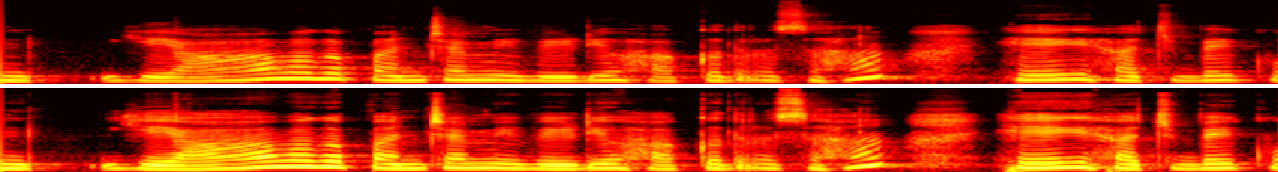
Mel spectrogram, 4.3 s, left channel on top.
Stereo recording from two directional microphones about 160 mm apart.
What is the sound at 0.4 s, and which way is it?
Speech, 25° right (ahead or behind).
